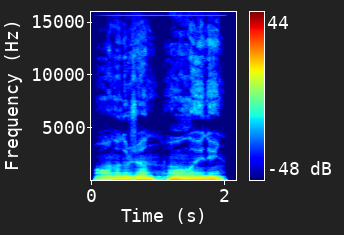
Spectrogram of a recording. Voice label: TUVAN TALK; Spectrasonics Vocal Planet CD5; World Voices

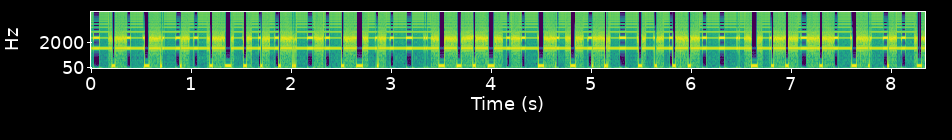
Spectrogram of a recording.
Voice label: radio chatter; Zero-G Ambient 1

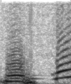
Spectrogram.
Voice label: "aha", Amiga Soundtracker sample

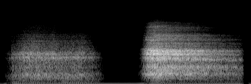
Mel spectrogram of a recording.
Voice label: Men Women Animal Magic, vox; X-Static Goldmine

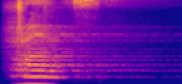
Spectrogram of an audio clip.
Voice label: "Trance", vocal phrases; Ultimate Vocals

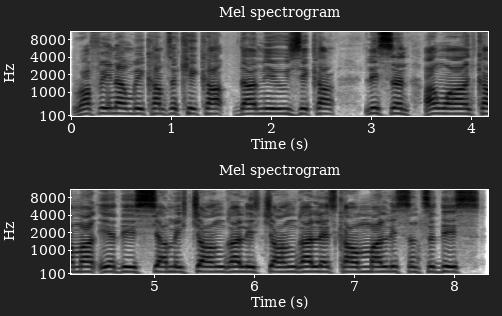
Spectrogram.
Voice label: Vocals; Jungle Frenzy 1

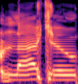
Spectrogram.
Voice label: "like you", Funky Vocals, girls; USB Soundscan vol.18; AKAI; TB GIRLS

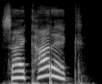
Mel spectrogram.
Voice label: FEM SPOKEN; ILIO; Vocal Planet VOL-4; R&B & Dance

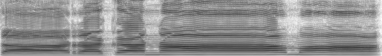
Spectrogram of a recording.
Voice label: MAN VX, Indian Traditions; USB Soundscan vol.45; AKAI

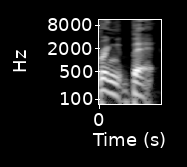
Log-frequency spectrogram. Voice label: Vocals

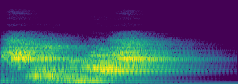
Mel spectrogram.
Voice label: ODD VOX, ROBOT VOX; Zero-G Ambient 1

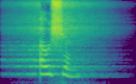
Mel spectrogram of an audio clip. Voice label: fem spo, Vocals; Mutekki Media; Diamond Vocals 2

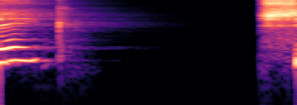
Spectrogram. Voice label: "Shake", Vocal Samples, Words

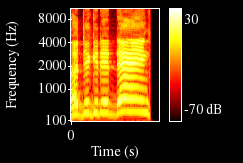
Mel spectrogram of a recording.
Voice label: ADLIBS 90; Ueberschall; Jam Box

